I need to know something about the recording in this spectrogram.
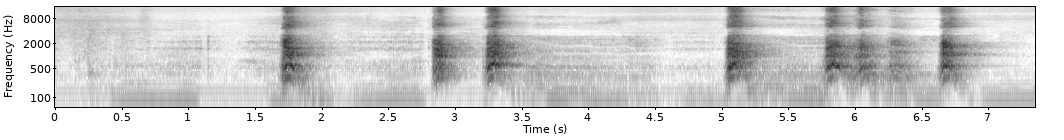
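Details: Siberian huskies playing indoors, giving several loud, gruff, broadband barks in separated bursts, some paired in quick doubles, between quieter growling and a low steady hum.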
